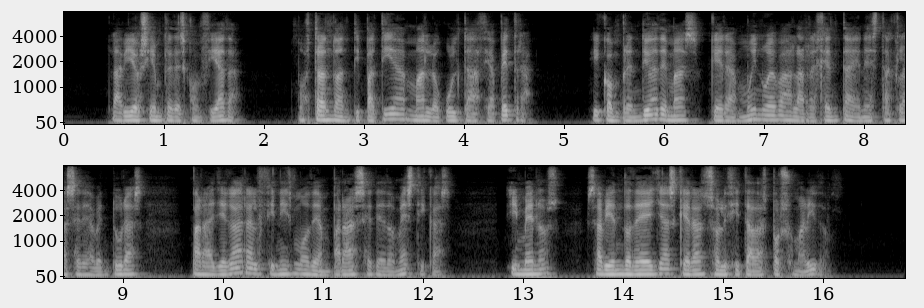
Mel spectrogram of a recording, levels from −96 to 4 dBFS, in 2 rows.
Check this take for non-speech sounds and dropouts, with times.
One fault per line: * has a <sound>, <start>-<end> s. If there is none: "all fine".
all fine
